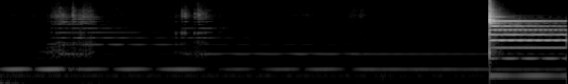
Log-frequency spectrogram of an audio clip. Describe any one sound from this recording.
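A singing bowl rings with a steady, humming tone.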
